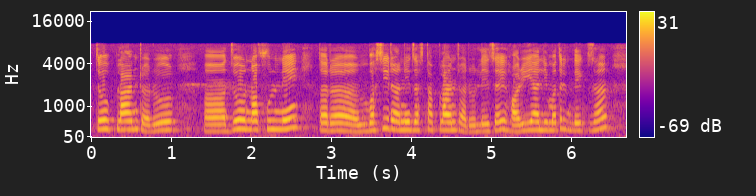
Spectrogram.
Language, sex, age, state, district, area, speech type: Nepali, female, 18-30, West Bengal, Darjeeling, rural, spontaneous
